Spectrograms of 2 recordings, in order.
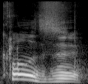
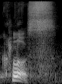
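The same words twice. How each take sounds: First: It is said the way the verb sounds. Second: It is said the way the adjective sounds. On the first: It means to shut something. "close 가 되면 이게 동사입니다" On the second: It means near to something. "close는 형용사입니다"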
